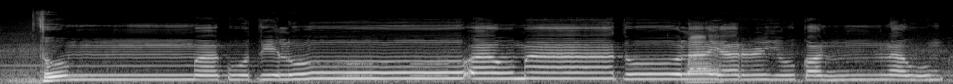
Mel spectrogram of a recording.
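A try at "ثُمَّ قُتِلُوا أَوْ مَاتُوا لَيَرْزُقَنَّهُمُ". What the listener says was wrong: Oke, matu ma hanya 2 harokat. Au matu la yarzuqannahum.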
